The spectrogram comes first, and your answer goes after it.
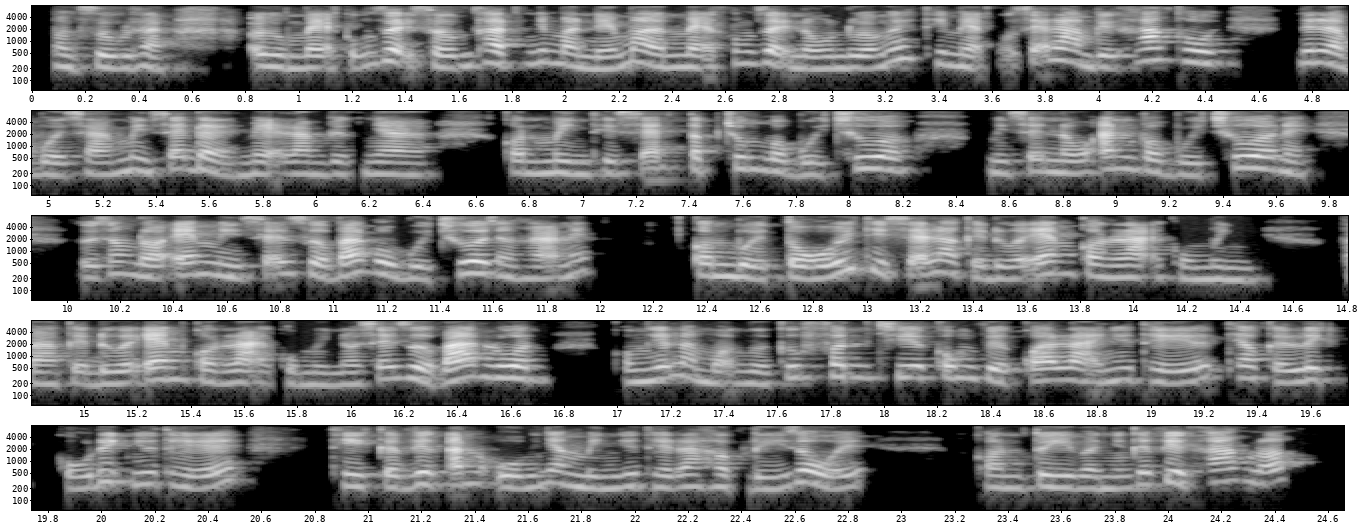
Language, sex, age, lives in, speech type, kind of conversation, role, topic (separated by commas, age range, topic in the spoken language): Vietnamese, female, 25-29, Vietnam, conversation, podcast, guest, Bạn phân chia công việc nhà với gia đình thế nào?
